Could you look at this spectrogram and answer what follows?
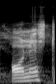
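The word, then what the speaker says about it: honest: of being ऑनेस्ट में देखिए यहां पर यह चीज जो है वह साइलेंट है अगर साइलेंट नहीं होता तो हम इसको क्या पढ़ते हैं और एडिट लेकिन इसको पढ़ाया जाता है और नेक्स्ट हुआ है इसको हम ऑनेस्ट पड़ते हैं यह वाला चाहिए इनकी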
